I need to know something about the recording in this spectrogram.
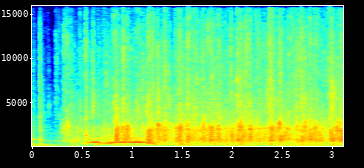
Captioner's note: applauding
